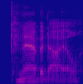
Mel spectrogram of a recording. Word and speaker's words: cannabidiol: So CBD does a whole lot, and it's CBD is short for cannabidiol. yeah, cannabidiol, Cannabidiol. I cannabidiol, put the wrong emphasis on the wrong syllable.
